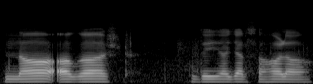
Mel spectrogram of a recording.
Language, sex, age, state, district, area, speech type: Odia, male, 18-30, Odisha, Koraput, urban, spontaneous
